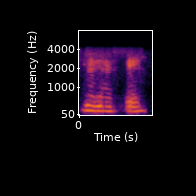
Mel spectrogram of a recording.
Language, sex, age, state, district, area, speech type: Sindhi, female, 45-60, Maharashtra, Thane, urban, conversation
